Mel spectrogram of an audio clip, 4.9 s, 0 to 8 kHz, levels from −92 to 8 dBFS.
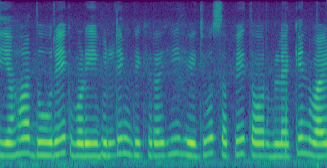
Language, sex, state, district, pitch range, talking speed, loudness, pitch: Hindi, female, Bihar, West Champaran, 225-255 Hz, 185 wpm, -16 LUFS, 230 Hz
